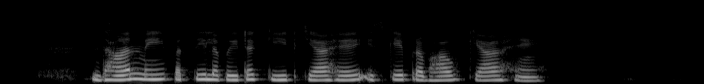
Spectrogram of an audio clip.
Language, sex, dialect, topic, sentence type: Hindi, female, Garhwali, agriculture, question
